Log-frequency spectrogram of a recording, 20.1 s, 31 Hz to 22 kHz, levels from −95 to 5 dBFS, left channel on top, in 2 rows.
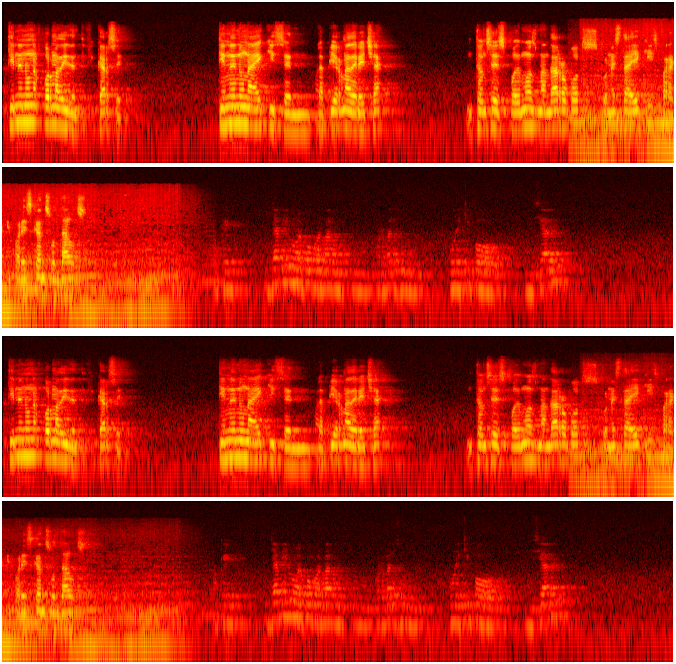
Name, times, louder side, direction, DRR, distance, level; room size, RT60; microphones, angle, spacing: voice 1, 0.1-1.1 1.4-1.8 3.2-4.6 4.9-5.7 7.0-11.3, left 5 dB, 85° left, 11 dB, 1.0 m, -27 dB
sound 1, 8.5-13.4, left 3 dB, 65° left, 0.8 m, -39 dB
voice 2, 13.2-13.6 14.0-16.3 16.8-17.5 17.9-18.5, left 1 dB, 70° right, 2 dB, 6.7 m, -47 dB
22.0 x 19.5 x 6.1 m, 0.99 s
head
